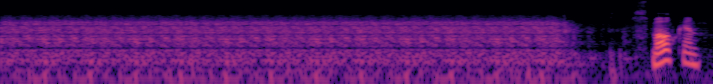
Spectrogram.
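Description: An old tractor engine idles with a steady rumble, then shuts off.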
